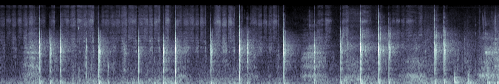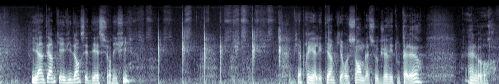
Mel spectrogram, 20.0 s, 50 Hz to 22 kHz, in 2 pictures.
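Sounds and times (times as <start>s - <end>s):
writing out an equation during a physics lecture, taps and scratches: 0.0s - 9.2s, 12.8s - 15.7s
speech: 10.6s - 12.7s, 16.0s - 18.7s, 19.3s - 19.9s.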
